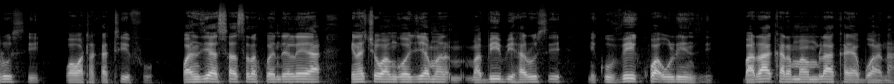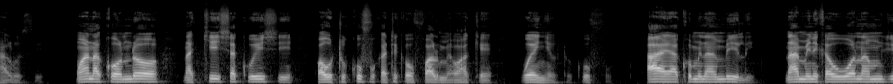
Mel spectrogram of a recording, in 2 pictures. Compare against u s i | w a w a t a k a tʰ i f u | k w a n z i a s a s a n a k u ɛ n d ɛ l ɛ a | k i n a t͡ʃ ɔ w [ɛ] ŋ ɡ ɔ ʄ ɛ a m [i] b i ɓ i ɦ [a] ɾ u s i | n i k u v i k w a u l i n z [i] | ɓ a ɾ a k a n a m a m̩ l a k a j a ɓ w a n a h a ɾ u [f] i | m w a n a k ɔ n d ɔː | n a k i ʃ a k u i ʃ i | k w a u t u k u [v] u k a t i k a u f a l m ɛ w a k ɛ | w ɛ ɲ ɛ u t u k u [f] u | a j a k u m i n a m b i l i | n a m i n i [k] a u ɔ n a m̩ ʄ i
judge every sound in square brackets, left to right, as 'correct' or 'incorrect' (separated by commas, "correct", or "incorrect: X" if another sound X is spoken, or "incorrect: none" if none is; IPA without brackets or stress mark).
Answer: incorrect: a, incorrect: a, correct, correct, incorrect: s, incorrect: f, correct, correct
